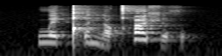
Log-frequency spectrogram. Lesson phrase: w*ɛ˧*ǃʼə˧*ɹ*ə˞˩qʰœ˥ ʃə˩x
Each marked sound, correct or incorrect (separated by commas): correct, incorrect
